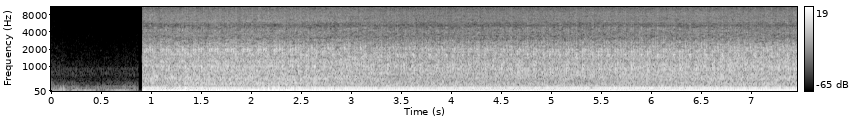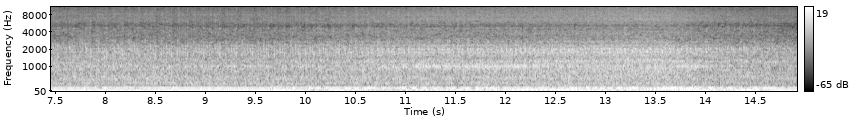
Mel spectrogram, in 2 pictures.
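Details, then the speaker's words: Toyota 1UZ VVT-i V8 idling, owner-recorded: steady idle with busy tractor-like clatter riding over it, sounding really bad; cam scissor gears not set right, cam scissor gear clatter. "Upon hearing that video, I did hope the man turned it off because it sounded like a tractor, and they shouldn't sound like a tractor."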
